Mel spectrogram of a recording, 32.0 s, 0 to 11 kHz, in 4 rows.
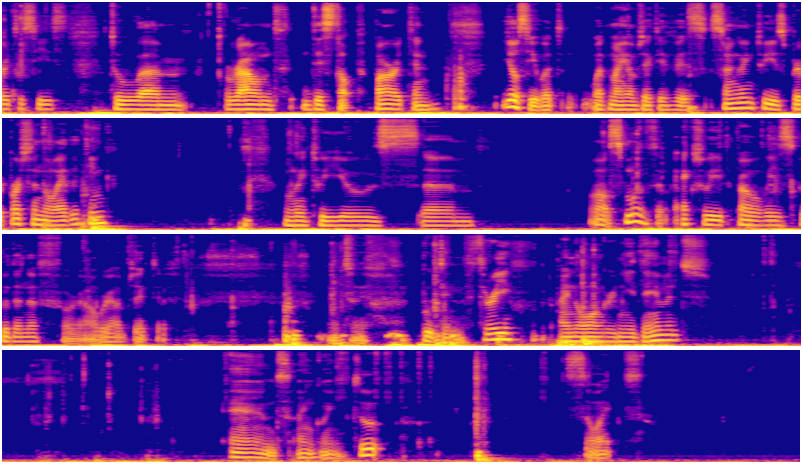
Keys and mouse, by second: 6.9-15.1 drag, 15.1 right click, 15.9-19.3 middle drag, 19.3 KP_1, 20.3 KP_3, 21.8 n, 25.4 z, 28.7 g.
